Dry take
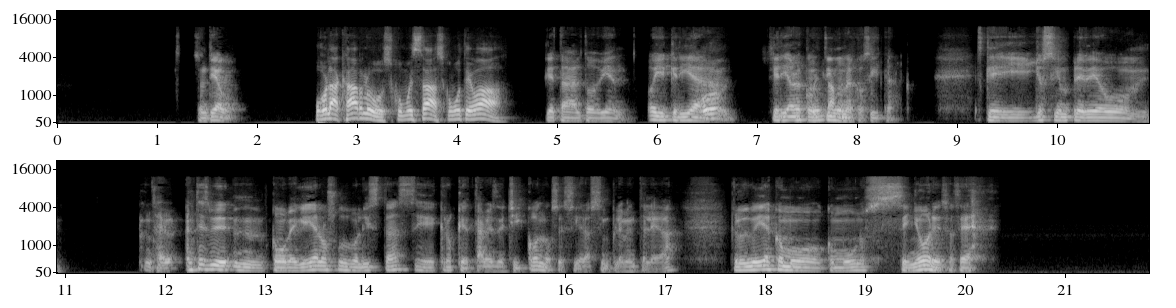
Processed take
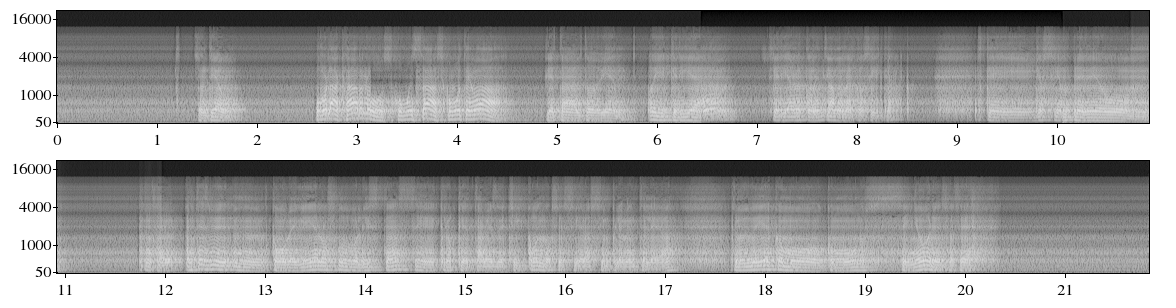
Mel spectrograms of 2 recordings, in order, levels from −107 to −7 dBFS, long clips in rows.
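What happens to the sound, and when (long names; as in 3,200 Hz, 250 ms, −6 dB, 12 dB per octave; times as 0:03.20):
0:03.14–0:03.60: elliptic band-stop filter 760–3,800 Hz
0:06.44–0:10.07: band-pass filter 610–6,800 Hz
0:10.74–0:11.96: spectral envelope flattened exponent 0.6
whole clip: compressor on every frequency bin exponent 0.2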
